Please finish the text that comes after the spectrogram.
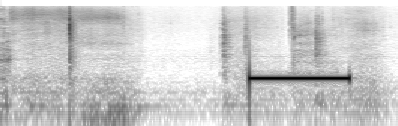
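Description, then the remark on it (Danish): A phone line's ringing tone while calling former foreign minister Per Stig Møller: one steady, loud electronic beep lasting about a second, preceded by faint rustling and handling noise, with no one talking. “Jeg ringer lige til Per Møller.”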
